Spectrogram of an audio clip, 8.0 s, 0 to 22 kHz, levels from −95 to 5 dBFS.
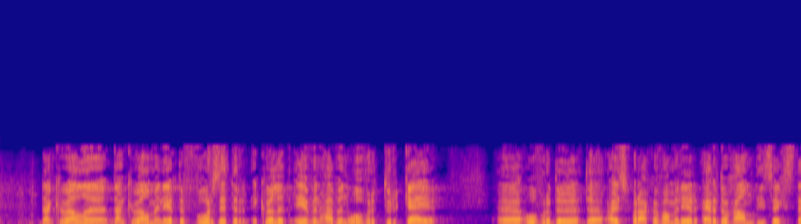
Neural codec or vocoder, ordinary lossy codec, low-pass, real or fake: codec, 16 kHz, 16 kbps, FunCodec, trained on LibriTTS, 50 frames a second; none; none; fake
